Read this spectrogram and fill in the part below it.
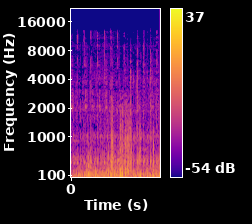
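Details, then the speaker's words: Restored old Seagull 40 Plus two-stroke outboard, run in the sea off a beach: quick, even putter at tick-over with light clatter over water; idles steadily, quiet and healthy. "Sounds lovely. It's quiet as well. See if she'll tick over, and she's ticking over nicely."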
